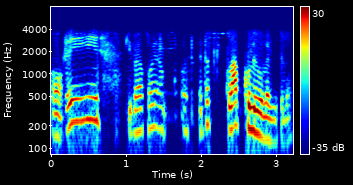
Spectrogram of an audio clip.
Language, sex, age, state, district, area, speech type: Assamese, male, 18-30, Assam, Goalpara, rural, conversation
